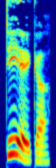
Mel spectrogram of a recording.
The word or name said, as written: diega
